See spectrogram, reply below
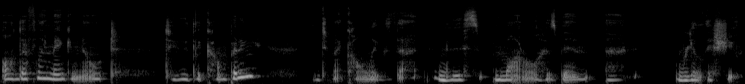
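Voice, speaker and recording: Soft-spoken woman in a soft ASMR ASMR role-play. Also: on the high side, normal speed, creaky, breathy edge. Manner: gentle, reassuring personal attention. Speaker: ASMR performer playing an ear examiner.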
